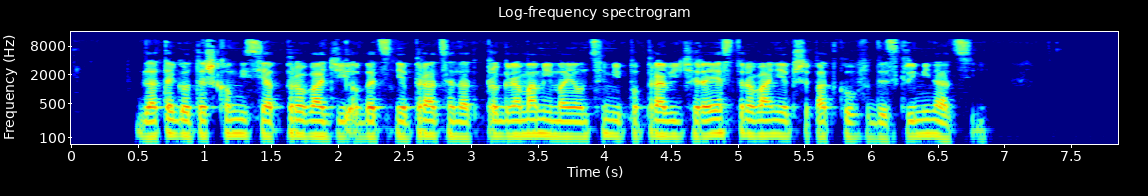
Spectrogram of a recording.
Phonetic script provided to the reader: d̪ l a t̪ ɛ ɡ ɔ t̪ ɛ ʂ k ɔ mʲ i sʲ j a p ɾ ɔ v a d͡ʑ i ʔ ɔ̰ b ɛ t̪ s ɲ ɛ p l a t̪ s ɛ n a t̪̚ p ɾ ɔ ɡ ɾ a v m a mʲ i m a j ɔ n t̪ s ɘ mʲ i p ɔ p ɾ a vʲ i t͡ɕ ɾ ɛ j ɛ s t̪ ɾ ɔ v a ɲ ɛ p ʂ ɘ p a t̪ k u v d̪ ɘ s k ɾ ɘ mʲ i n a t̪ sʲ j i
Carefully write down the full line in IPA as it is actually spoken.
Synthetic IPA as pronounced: d̪ l a t̪ ɛ ɡ ɔ t̪ ɛ ʂ k ɔ mʲ i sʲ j a p ɾ ɔ v a d͡ʑ i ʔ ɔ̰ b ɛ t̪ s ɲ ɛ p ɾ a t̪ s ɛ n a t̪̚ p ɾ ɔ ɡ ɾ a m a mʲ i m a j ɔ n t̪ s ɘ mʲ i p ɔ p ɾ a vʲ i t͡ɕ ɾ ɛ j ɛ s t̪ ɾ ɔ v a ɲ ɛ p ʂ ɘ p a t̪ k u v d̪ ɘ s k ɾ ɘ mʲ i n a t̪ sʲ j i

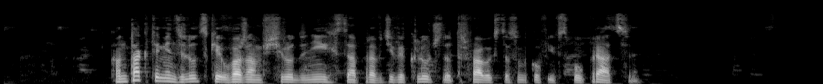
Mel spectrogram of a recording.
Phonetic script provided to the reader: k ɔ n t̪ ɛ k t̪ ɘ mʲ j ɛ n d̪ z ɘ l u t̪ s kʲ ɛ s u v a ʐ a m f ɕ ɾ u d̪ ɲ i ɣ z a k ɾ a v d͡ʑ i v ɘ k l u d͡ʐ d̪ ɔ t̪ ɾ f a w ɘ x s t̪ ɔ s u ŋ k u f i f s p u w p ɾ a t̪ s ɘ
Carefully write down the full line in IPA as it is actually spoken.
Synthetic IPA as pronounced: k ɔ n t̪ a k t̪ ɘ mʲ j ɛ n d̪ z ɘ l u t̪ s kʲ ɛ u v a ʐ a m f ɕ ɾ u d̪ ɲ i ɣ z a p ɾ a v d͡ʑ i v ɘ k l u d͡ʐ d̪ ɔ t̪ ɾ f a w ɘ x s t̪ ɔ s u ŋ k u f i f s p u w p ɾ a t̪ s ɘ

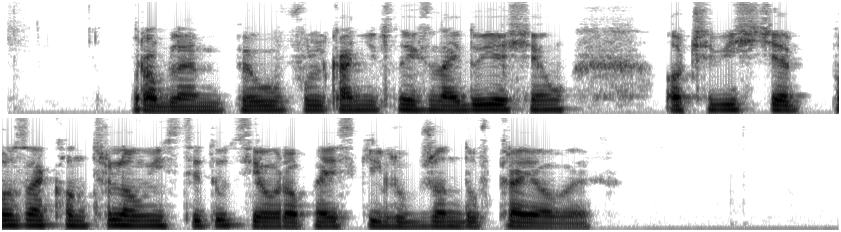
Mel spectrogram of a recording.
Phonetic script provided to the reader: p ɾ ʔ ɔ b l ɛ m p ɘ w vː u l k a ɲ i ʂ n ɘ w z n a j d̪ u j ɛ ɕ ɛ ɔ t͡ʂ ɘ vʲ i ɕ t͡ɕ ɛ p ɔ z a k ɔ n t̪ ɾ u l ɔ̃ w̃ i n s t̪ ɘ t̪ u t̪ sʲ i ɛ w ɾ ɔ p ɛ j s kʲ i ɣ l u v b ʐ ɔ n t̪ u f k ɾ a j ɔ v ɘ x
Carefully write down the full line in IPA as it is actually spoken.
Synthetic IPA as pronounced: p ɾ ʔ ɔ b l ɛ m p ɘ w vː u l k a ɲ i t͡ʂ n ɘ ɣ z n a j d̪ u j ɛ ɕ ɛ ɔ t͡ʂ ɘ vʲ i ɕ t͡ɕ ɛ p ɔ z a k ɔ n t̪ ɾ ɔ l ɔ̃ w̃ i n s t̪ ɘ t̪ u t̪ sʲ i ɛ w ɾ ɔ p ɛ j s kʲ i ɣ l u b ʐ ɔ n d̪ u f k ɾ a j ɔ v ɘ x

